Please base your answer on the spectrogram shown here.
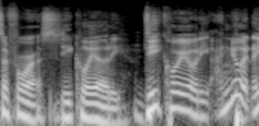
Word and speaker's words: Decoyote: Pronounce it for us. Decoyote.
